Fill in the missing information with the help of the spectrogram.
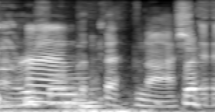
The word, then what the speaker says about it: Bethethnosh: Bethethnosh, if you want to really... – Bethethnosh. Bethethnosh. The emphasis is on like the second syllable, right? – Bethethnosh.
